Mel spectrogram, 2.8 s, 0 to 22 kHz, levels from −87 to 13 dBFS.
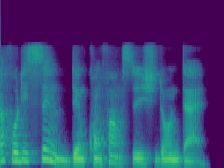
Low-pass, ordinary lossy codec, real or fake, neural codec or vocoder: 7.2 kHz; none; fake; codec, 24 kHz, 0.5 kbps, DualCodec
